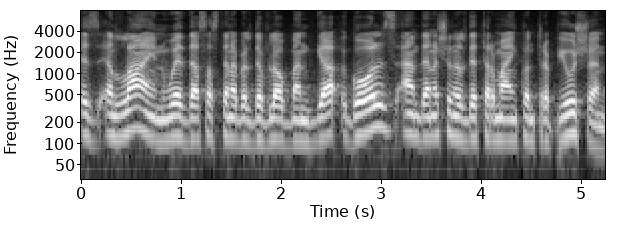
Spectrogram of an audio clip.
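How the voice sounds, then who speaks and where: A man's voice at medium pitch. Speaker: government official. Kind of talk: conference panel presentation. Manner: fast.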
